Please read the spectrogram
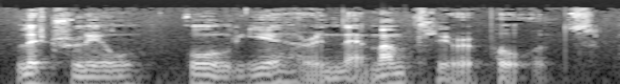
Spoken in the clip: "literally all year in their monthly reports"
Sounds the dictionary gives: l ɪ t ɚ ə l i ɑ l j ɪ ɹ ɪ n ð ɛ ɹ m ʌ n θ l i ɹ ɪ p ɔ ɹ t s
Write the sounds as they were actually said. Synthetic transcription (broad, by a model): l ɪ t ɚ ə l i ɑ l j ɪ ɹ ɪ n ð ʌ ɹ m ʌ n θ l i ɹ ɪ p ɔ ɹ t s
